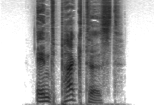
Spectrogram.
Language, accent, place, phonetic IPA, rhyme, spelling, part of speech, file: German, Germany, Berlin, [ɛntˈpaktəst], -aktəst, entpacktest, verb, De-entpacktest.ogg
- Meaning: inflection of entpacken: 1. second-person singular preterite 2. second-person singular subjunctive II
